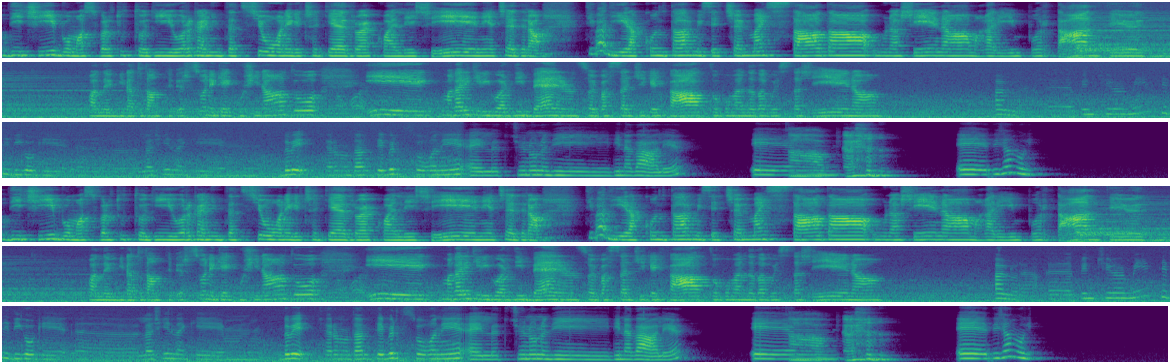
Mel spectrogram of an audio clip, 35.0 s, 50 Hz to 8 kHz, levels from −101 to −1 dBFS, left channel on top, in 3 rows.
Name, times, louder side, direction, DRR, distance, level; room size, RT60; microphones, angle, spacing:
voice 1, 0.0-11.9 12.2-12.3 12.5-20.5 31.2-32.2, left 1 dB, 5° left, 2 dB, 1.3 m, -28 dB
sound 1, 10.6-28.0, left 2 dB, 20° left, 0.5 m, -40 dB
sound 2, 10.7-17.4 17.7-17.8, left 1 dB, 55° left, 1.9 m, -44 dB
voice 2, 21.6-30.2 30.9-31.8 32.9-33.7, right 2 dB, 30° right, 12 dB, 0.6 m, -32 dB
10.5 x 3.5 x 5.1 m, 0.36 s
head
